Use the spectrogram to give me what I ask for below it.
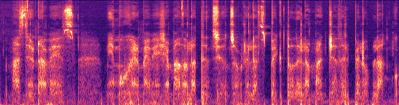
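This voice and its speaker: Whispering at a moderate pace, a woman talks over noticeable background noise. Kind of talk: whispered ASMR reading of a classic short story. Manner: whispered, soft.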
